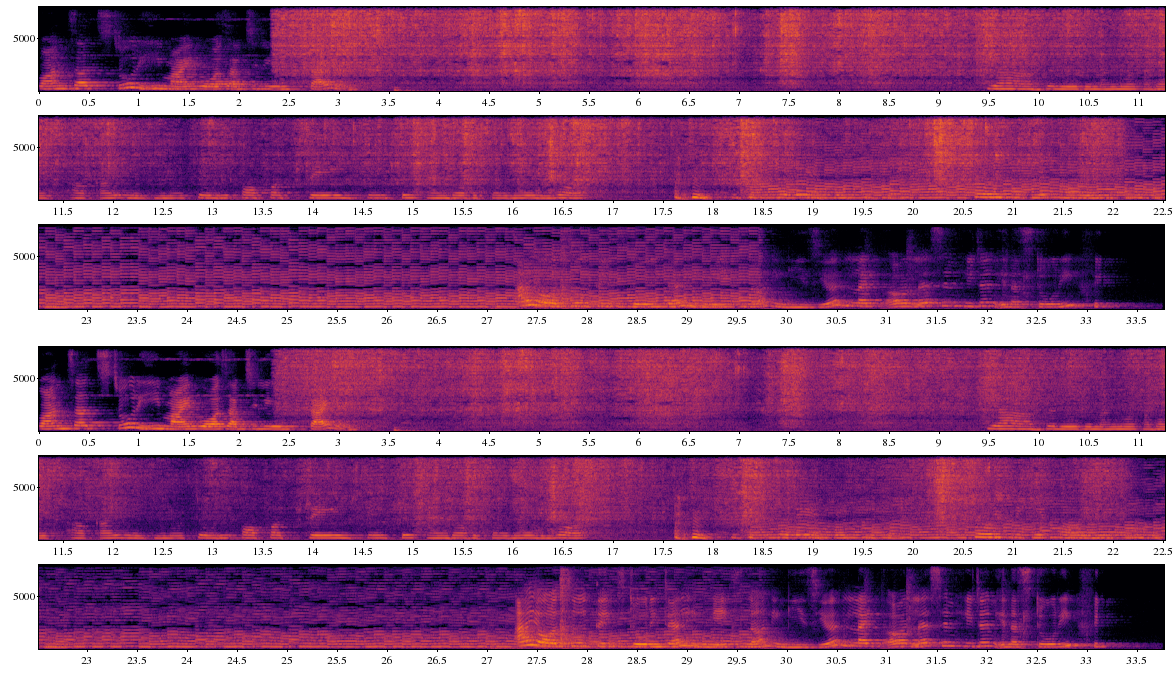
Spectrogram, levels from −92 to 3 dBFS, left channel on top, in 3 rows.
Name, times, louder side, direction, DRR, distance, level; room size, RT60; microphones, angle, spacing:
voice 1, 0.0-3.2 26.9-33.1, right 3 dB, 60° right, 1.2 m, -34 dB
sound 1, 2.3-22.1, left 5 dB, 90° left, 4.5 m, -34 dB
voice 2, 9.5-17.3 17.6-20.0 20.6-22.9, equal, 10° right, 0.5 m, -38 dB
sound 2, 18.3-29.8, left 2 dB, 65° left, 1.3 m, -37 dB
27.0 x 9.5 x 2.5 m
head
